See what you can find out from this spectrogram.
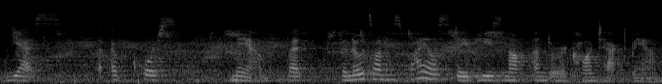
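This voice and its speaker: A woman's voice: medium pitch, measured pace, vocal fry. A woman playing a patient, uneasy young clerk in a game drama, hesitant and placating. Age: young adult. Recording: echoey hall, loud ambient noise.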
